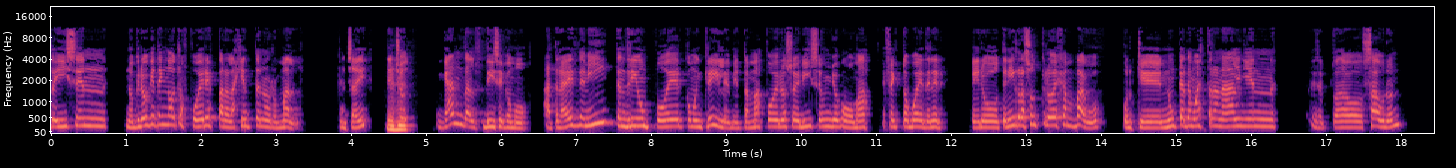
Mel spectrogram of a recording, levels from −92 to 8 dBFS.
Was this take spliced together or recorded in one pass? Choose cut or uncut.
uncut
